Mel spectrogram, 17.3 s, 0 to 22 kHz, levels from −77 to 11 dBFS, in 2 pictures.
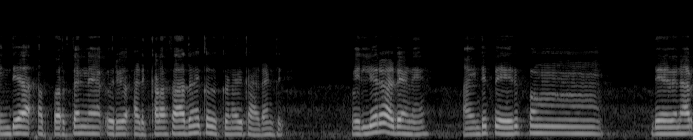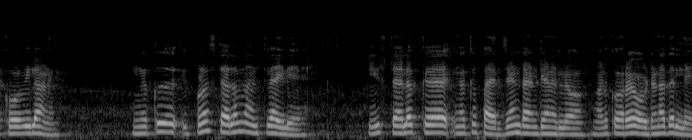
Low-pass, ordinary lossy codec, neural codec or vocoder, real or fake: none; none; codec, 16 kHz, 16 kbps, FreqCodec, smaller model; fake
